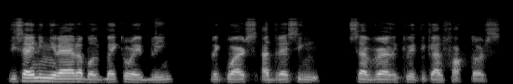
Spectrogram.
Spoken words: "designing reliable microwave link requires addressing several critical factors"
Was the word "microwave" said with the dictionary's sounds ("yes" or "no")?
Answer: no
